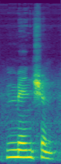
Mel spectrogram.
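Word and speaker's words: mansion: उसके बाद option be मेंशन। मेंशन जो होता है वो एक होता है MENTION, उसकी भी प्रोनाउंसिएशन यही होती है लेकिन वर्डिंग में फ़र्क होता है।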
